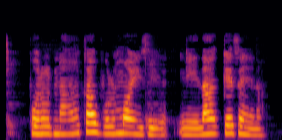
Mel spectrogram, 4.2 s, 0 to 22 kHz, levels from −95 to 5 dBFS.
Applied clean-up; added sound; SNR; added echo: neural mask model DeepFilterNet 3.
